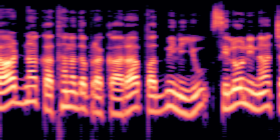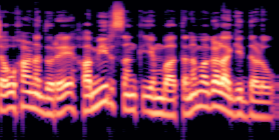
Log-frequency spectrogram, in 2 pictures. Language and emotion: Kannada, neutral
